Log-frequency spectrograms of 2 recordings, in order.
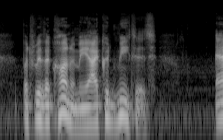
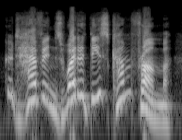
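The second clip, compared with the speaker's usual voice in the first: high, louder bewildered question; astonished; 12 semitones higher, 6 dB louder than usual. A narrator's reading. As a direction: ask in sheer wonder. Continued astonishment.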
